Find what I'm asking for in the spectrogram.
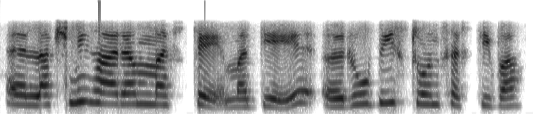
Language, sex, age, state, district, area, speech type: Sanskrit, female, 45-60, Tamil Nadu, Thanjavur, urban, conversation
